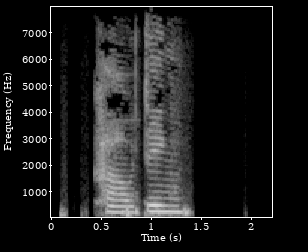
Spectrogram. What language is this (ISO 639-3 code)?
tha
